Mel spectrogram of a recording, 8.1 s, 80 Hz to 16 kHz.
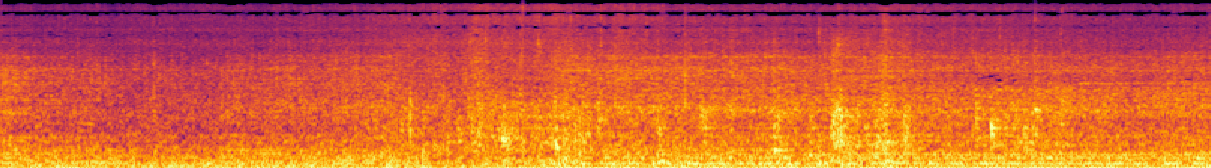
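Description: Komatsu D20P bulldozer's diesel engine running steadily under load, with scattered metallic clanks and rattles from about three seconds in.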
